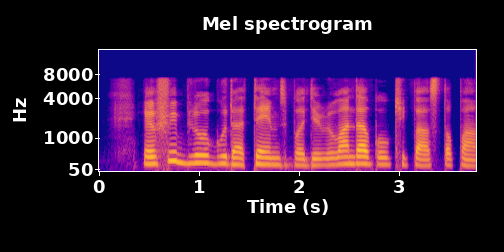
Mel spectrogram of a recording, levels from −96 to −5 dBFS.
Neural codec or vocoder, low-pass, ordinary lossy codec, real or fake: codec, 16 kHz, 1 kbps, FunCodec, trained on LibriTTS, 50 frames a second; 7.2 kHz; none; fake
